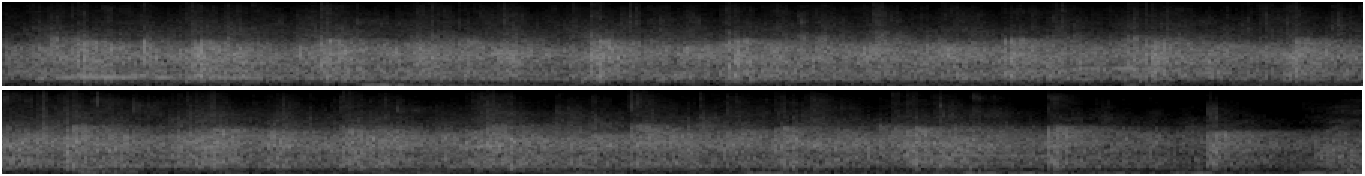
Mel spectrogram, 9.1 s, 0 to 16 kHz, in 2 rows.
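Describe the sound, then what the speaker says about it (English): An audience at an 8th grade graduation ceremony gives a steady, continuous round of applause for the sponsors, moderately distant and even, with no talking over it. "Let's give these sponsors a round of applause."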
